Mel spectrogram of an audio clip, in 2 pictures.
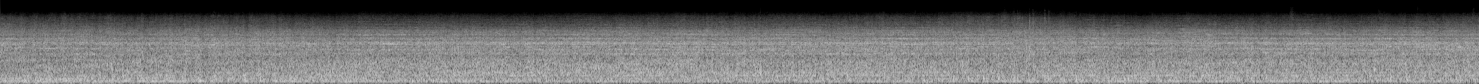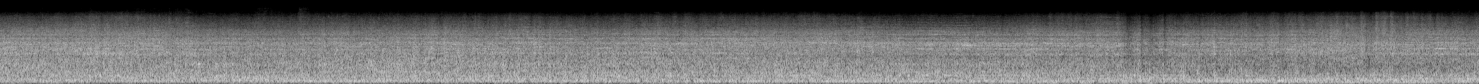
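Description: A long freight train's cars (boxcars, tank cars and open hoppers) rolling past at close range, their steel wheels running on the rails with a loud, steady rolling noise.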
